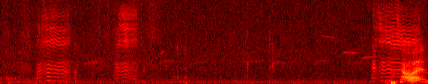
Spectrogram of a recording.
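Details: Newborn goat kids crying, several short wavering bleats around the start and a louder quavering cry near the end, with faint background noise.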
